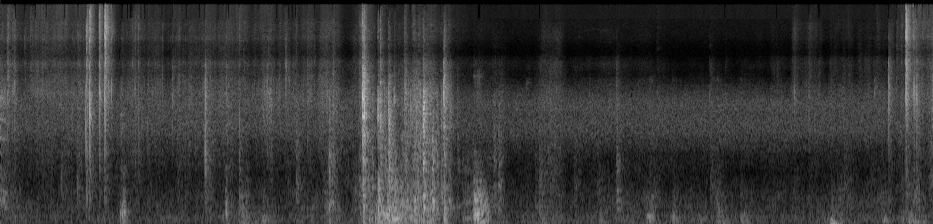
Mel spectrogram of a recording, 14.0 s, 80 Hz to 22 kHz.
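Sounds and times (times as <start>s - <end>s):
packaging rustling and crunching: 0.0s - 6.9s, 11.9s - 14.0s.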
